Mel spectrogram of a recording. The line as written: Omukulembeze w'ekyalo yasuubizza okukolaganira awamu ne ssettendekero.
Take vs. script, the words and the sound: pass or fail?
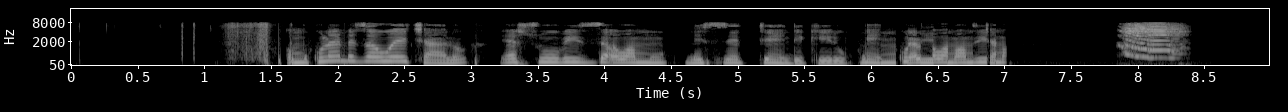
fail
